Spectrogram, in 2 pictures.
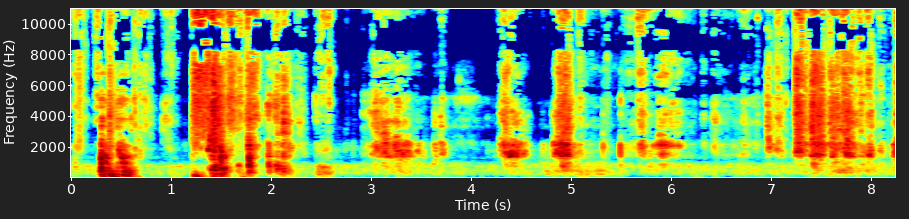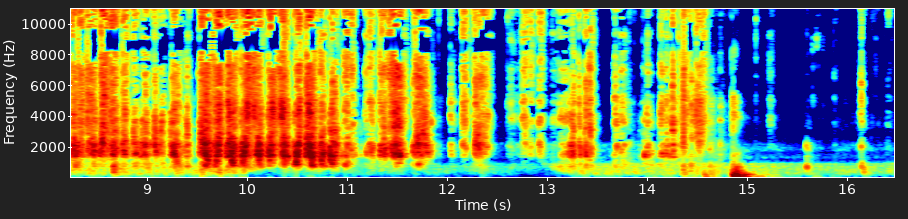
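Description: Paper being handled and rubbed flat on a cutting mat, with a dense run of scraping about halfway through as the tip of a liquid-glue bottle is drawn across the back of a paper panel. A soft thump comes near the end as the panel is pressed down.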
